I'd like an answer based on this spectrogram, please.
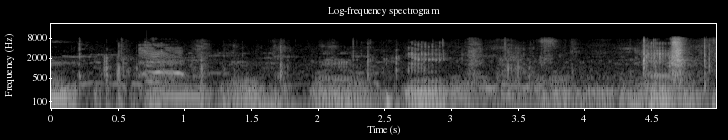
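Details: Sounder of rare breed Oxford Sandy and Black pigs recorded by a trail camera in woods: overlapping low grunts with brief squeaky bursts, a sharp squeal near the end, and rustling throughout.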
